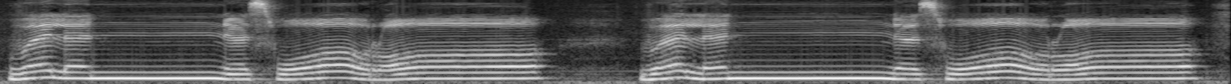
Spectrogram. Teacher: نون کے اوپر شد ہے تو نون پہ غنہ پیدا ہوگا. سواد کو پر پڑیں گے اور را کو بھی پر پڑیں گے کیونکہ را کے اوپر کھڑی زبر ہے لیکن سواد ہر صورت میں پر پڑا جائے گا.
